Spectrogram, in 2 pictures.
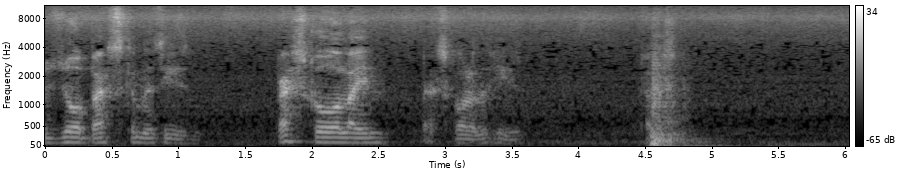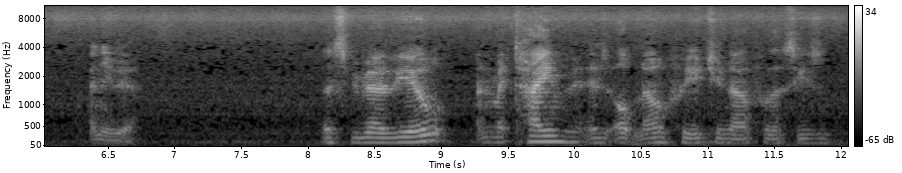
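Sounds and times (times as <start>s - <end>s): dull thump: 4.5s - 5.2s.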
